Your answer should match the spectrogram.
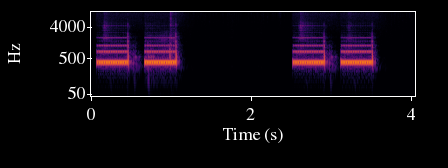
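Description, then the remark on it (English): Telephone line tones of a call placed to Australia sound in two pairs of short, steady electronic beeps, with a long silent gap between the pairs. They are clear and moderately loud, and no voices are heard. “He's now living in Australia, where I reached him by phone.”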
